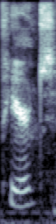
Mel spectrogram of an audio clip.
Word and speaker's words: Peart: Say it correctly, Neil Peart. Neil Peart. Peart. It's how you say it in because Canadian.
